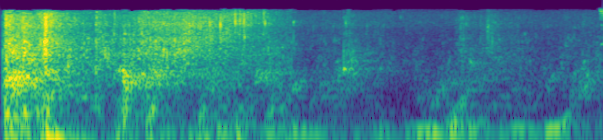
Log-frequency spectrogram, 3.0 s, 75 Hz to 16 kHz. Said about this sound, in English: where engineers are building a 3-foot-long black cylinder filled with electrical circuitry. They test it by throwing it into a 12-foot-deep pool of water.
